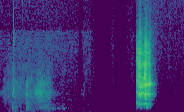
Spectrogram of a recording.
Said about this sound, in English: We've got Oh Yeah for Savvy, Dolphin Noise for Evan, and the Rasta Horn for Q.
